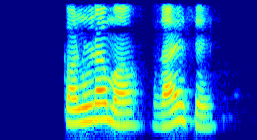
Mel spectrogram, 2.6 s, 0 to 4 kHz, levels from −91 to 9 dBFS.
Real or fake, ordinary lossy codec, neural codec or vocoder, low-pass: real; AAC, 32 kbps; none; 3.6 kHz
